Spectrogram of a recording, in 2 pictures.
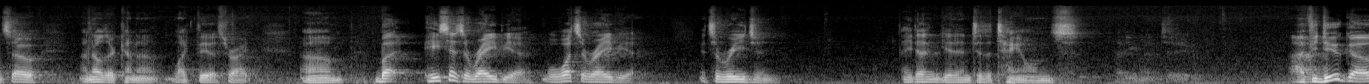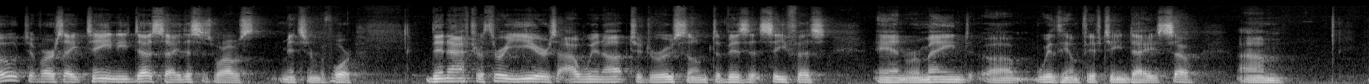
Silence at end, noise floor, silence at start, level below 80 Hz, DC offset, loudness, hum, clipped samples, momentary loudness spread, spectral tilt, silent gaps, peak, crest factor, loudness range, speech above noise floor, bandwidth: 0.15 s; -45 dBFS; 0 s; -46 dBFS; under 0.1%; -18 LUFS; none; under 0.1%; 18 LU; -4.5 dB/octave; none; 0 dBFS; 18 dB; 5 LU; 27 dB; 17 kHz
